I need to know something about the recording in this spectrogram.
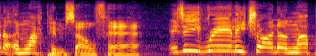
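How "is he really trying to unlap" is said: high, amazed question; can't believe it; surprised. Real, not acted. Surprised at unlapping.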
